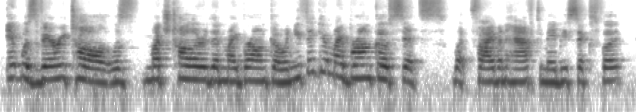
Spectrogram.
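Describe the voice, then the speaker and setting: A woman's voice: medium pitch, fairly even intonation, fairly quick. Middle-aged woman telling a personal story. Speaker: guest recounting sightings. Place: indoors in a dim room, on a video call.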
